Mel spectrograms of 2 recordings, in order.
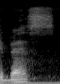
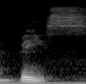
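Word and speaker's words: base: بس الايه ديت ما تبقاش ما تتقال ما تتقالش باس، لا تتقال بيس. بيس بيس يعني الايه اللي ورا وراها ايه تتنطق برضو ايه ايه، فالكلمة اسمها بيس مش باس كده، لا بيس بيس.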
